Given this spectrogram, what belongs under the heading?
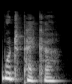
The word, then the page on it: woodpecker: British English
